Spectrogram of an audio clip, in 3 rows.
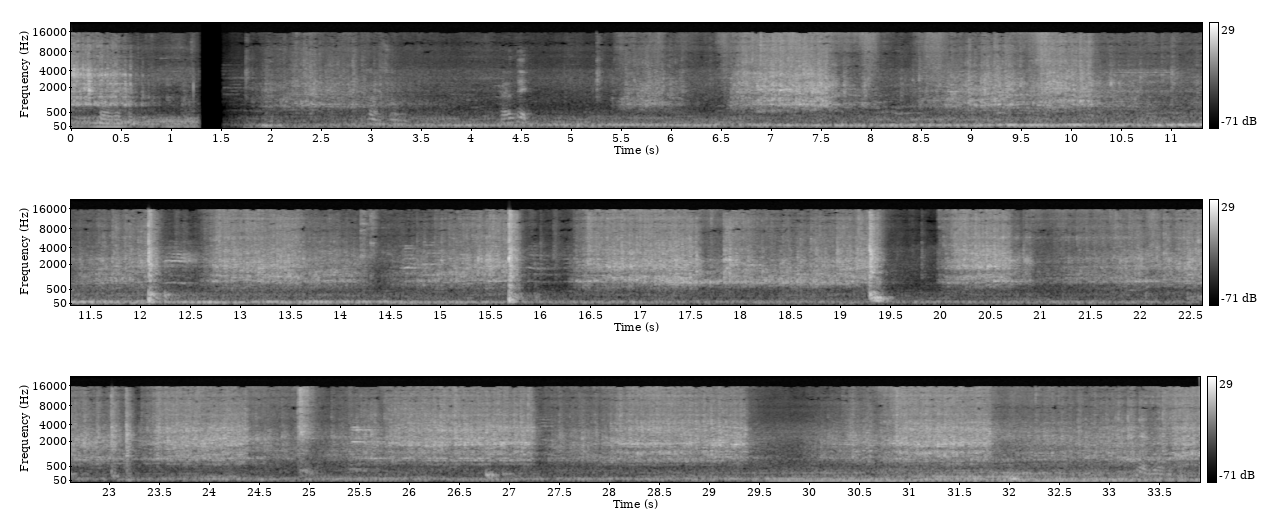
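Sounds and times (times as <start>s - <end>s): toy truck motor whirring: 0.0s - 3.4s, 5.2s - 33.9s.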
